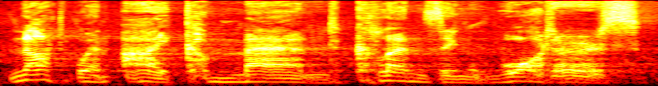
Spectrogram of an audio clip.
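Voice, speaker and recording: A man voicing a dignified, earnest high mage in a video game, speaking in a measured, formal way. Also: animated, sharp tone, exaggerated voice. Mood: earnest, defensive. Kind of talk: video game fighting character dialogue. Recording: long reverberant tail, faint noise.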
